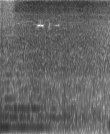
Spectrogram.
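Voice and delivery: long, soft hissing sss; snake hiss. Shown as a demonstration. Teacher showing the snake's sound, long hiss. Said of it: "A snake makes sound".

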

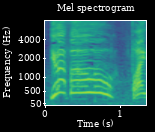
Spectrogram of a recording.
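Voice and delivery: high, very loud playful yell. Shown as a demonstration. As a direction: holler it like a gleeful sighting. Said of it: "I can yell out".

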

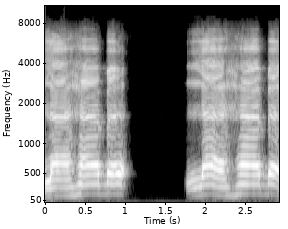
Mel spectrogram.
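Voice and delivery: লাহাব ending with a bouncing echo on ব; with qalqala echo. Shown as a demonstration. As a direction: let the ব of লাহাব rebound. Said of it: "প্রতিধ্বনি দিয়ে উচ্চারণ করব". (কলকলা দিয়ে লাহাব)

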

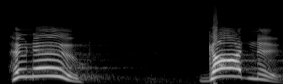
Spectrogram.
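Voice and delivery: high, emphatic preacher's cry; triumphant exclamation. Real, not acted. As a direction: ring it out loud as the punchline.

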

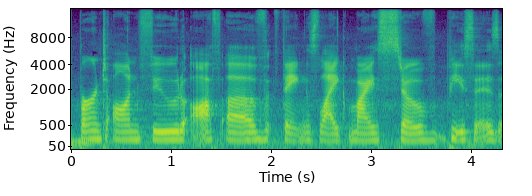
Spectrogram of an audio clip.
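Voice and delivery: normal talking voice

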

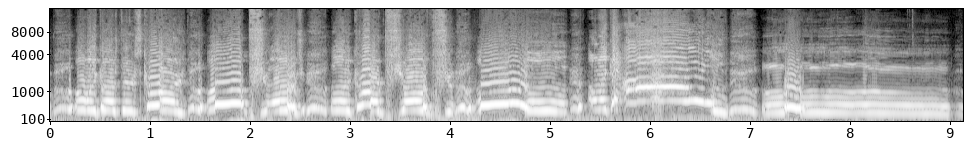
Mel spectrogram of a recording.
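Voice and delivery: high, loud crying yelps; panicked yelps. Acted. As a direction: yelp in pain and panic. Bird crashing into cars.

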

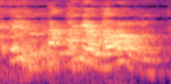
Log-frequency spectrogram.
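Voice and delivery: high, loud, drawn-out mock wail; exasperated outburst. Young man fending off old church people, exasperated. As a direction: wail it slowly, playing up the exasperation.

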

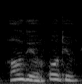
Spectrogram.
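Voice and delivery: echo. Retold or imitated. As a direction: let it fade away. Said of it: "Así decía ... el eco".

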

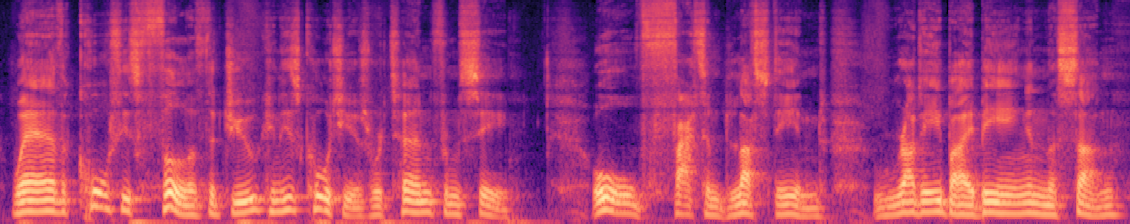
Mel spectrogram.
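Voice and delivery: ordinary delivery, nothing marked

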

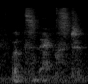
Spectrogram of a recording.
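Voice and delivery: hushed whisper. Acted. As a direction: whisper it like a secret. Whispered page turn.

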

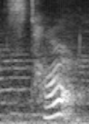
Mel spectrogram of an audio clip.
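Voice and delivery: put-on soft hint for the child; whispered prompt. Shown as a demonstration. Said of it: "it's a".

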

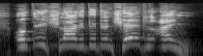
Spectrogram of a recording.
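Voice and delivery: high, loud squeak of a tiny egg. A narrator's reading. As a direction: squeal the threat like a cocky egg. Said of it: "quietschte das Ei".

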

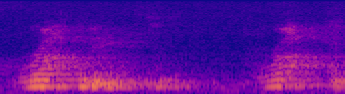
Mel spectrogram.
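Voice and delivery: "rock" set apart by a pause and punched; stress on rock. Shown as a demonstration. Preacher describing Skillet to the church, emphasis on "rock". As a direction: lean on "rock" as a word on its own. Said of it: "Emphasis on the rock".

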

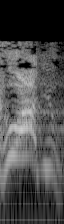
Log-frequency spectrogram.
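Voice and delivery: high, loud cry of amazement; preacher acting out a stunned boy; astonished retold question. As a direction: shout the question in wonder.

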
